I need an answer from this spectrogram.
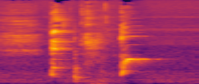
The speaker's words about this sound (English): Oh, I'm going to sneeze.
